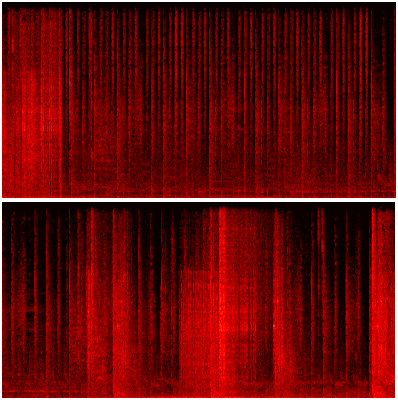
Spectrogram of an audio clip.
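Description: Recoilless rifles fire during a battle in the Terminator Dark Fate Defiance video game, a faint, continuous wash of gunfire and booms with a few louder bursts later on.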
